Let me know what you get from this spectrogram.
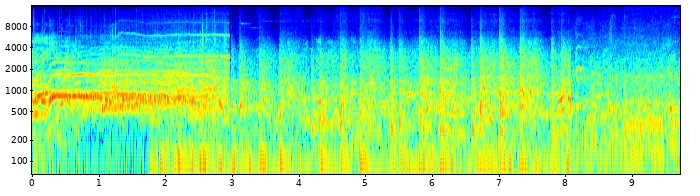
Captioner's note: crowd cheers; drums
